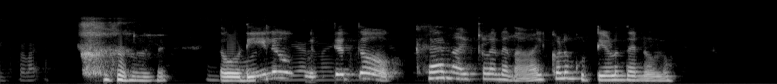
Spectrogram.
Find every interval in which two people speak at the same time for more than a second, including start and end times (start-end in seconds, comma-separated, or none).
2.2-3.6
